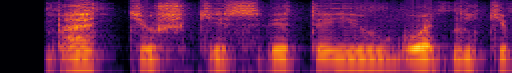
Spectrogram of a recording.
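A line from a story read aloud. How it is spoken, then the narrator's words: Whisper. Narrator (Russian): прошептала Тимофеевна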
